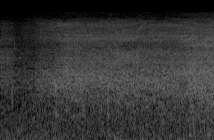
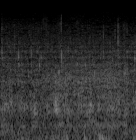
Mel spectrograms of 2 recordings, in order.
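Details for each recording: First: Water tank filling through a newly finished manifold: a steady airy hiss swells and holds as air escapes, showing the vent is working properly. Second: A water manifold fitting dripping while the first water tank fills: a steady trickle and patter of water at the joint, no pump audible. The owner thinks the fitting should have been tightened a little more.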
